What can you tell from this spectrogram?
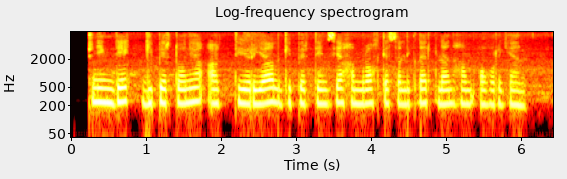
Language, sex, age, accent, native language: Uzbek, female, under 19, Sirdaryo, Uzbek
